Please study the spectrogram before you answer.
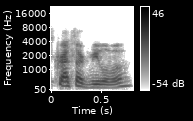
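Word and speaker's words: Kratochvílová: It's Kratochvilova.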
